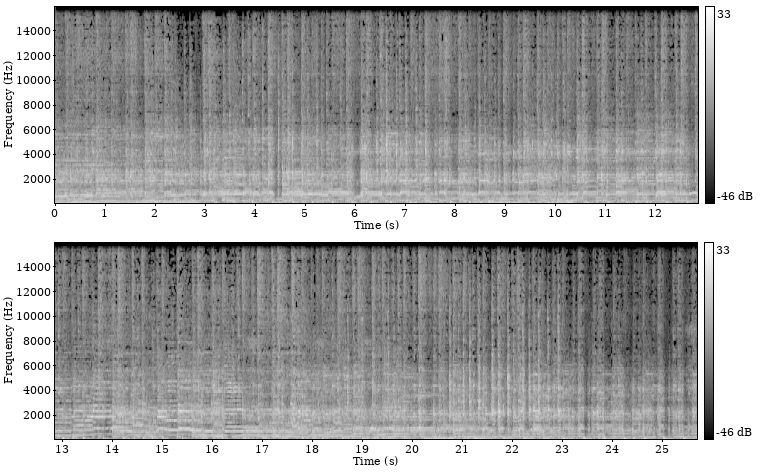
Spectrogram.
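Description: Live band music led by electric guitars picking melodic lines over a bass line and a steady drum beat.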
